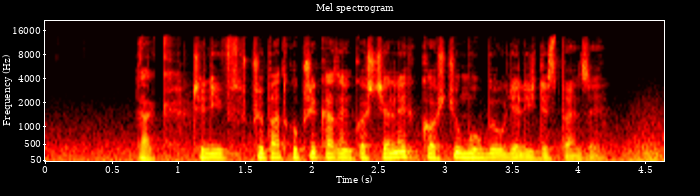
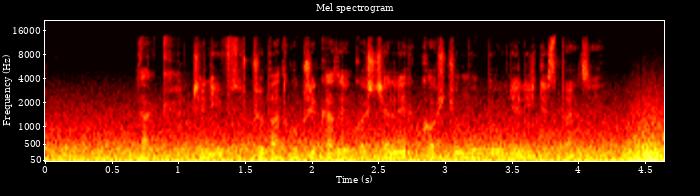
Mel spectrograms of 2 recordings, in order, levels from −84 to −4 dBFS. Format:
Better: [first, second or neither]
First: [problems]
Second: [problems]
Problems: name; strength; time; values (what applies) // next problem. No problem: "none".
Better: first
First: wind noise on the microphone; occasional gusts; 20 dB below the speech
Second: wind noise on the microphone; heavy; 1 dB below the speech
